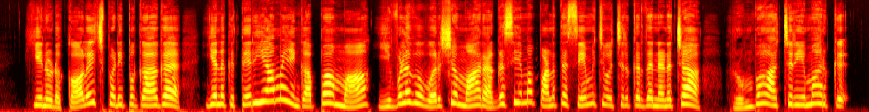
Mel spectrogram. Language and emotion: Tamil, surprised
